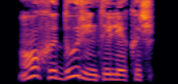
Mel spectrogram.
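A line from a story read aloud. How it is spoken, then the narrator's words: Grumbling through teeth. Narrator (Russian): колдун умудрялся ворчать сквозь зубы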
